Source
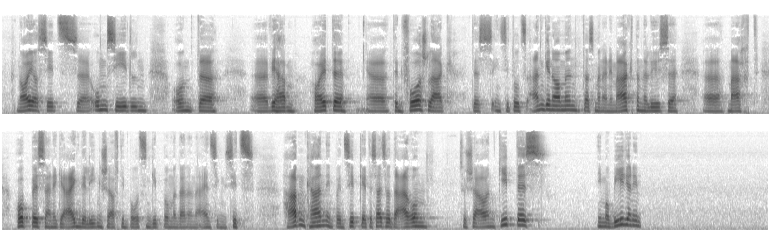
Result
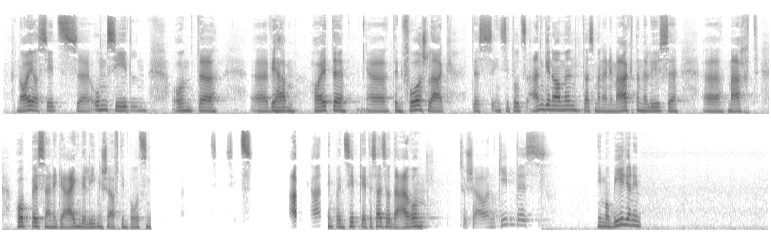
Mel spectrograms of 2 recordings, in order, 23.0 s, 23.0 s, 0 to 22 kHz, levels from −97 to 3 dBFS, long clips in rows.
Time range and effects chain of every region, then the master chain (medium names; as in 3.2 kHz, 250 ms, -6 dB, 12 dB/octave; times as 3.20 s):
1.88–2.34 s: compression 2:1, threshold -43 dBFS + peaking EQ 11 kHz +9 dB 0.31 oct
13.73–16.40 s: high-pass 720 Hz + treble shelf 5.1 kHz +2.5 dB + upward expansion 2.5:1, over -45 dBFS
17.80–19.60 s: high-pass 200 Hz 24 dB/octave + treble shelf 8.6 kHz -9.5 dB + compression 5:1, threshold -37 dBFS
whole clip: high-pass 61 Hz; expander -58 dBFS; peaking EQ 270 Hz -11 dB 2.4 oct; trim -5.5 dB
